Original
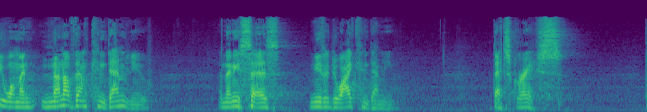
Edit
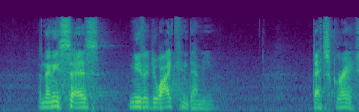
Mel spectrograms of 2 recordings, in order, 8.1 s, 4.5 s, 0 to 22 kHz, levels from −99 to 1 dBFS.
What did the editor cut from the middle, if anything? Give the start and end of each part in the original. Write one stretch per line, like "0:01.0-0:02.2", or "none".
none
